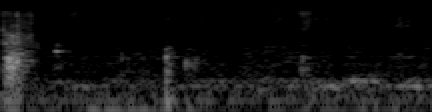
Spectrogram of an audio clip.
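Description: Faint handling of a paper sketchbook: light rustles and a few soft clicks, with a sharper knock right at the start as the book is picked up.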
